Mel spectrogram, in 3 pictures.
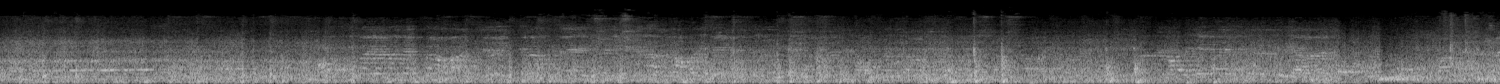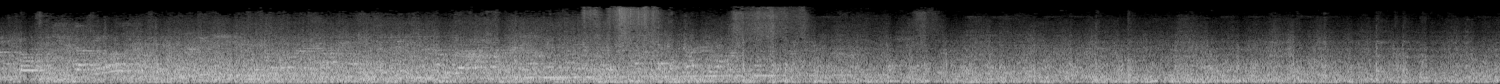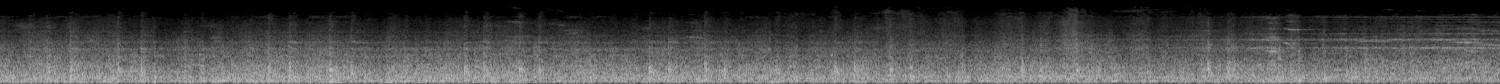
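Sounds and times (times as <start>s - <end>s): high wheel squeal: 42.4s - 45.0s.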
